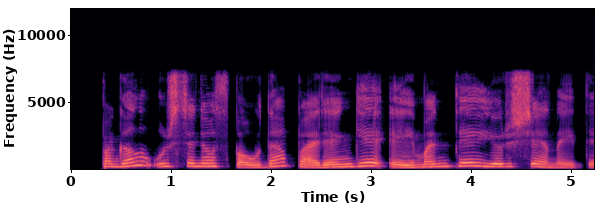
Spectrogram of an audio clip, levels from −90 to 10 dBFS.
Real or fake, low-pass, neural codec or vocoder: real; 7.2 kHz; none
